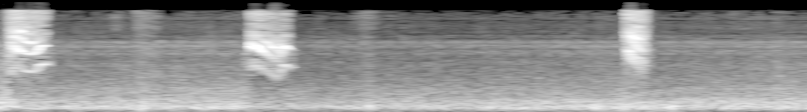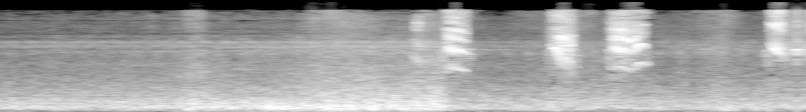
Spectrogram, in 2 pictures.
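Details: Call of a female yellow-bellied seedeater, meant to get males excited and singing: scattered high, sharp chirps, several with a falling tail, separated by pauses, with a low rumbling noise in the middle.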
